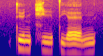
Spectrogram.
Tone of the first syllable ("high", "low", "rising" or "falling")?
falling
